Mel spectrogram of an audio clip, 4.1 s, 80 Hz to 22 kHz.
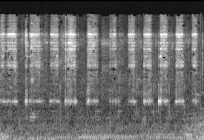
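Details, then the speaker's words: Hand-lapping a small Honda motorcycle valve with fine compound for about 5 minutes: even rasping strokes, about two a second, now fine and smooth rather than gritty. The valve is seating evenly and lapping is done. "Oke, bunyinya sudah semakin halus. Berarti sudah cukup ya."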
